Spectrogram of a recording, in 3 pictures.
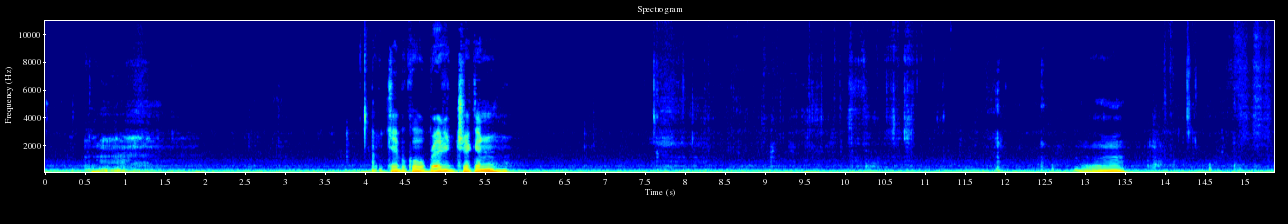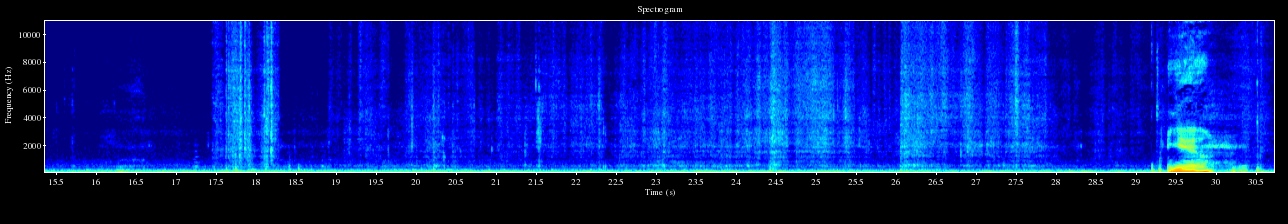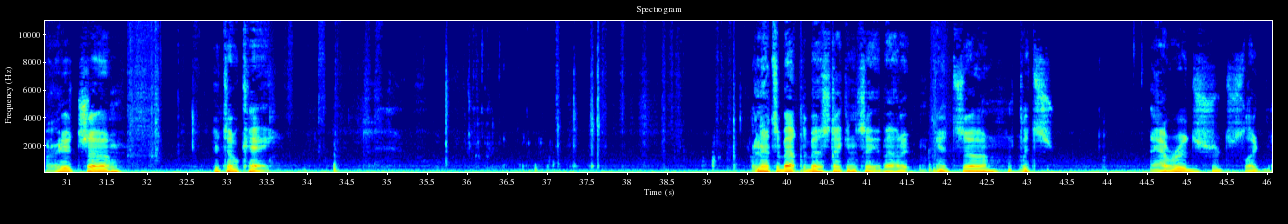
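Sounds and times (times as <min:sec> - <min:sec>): man chewing crunchy food: 0:07.6 - 0:12.6, 0:13.7 - 0:15.9, 0:35.6 - 0:38.0.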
